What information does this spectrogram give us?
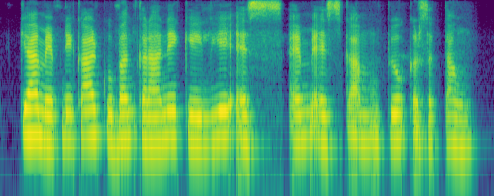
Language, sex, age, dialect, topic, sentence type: Hindi, female, 18-24, Awadhi Bundeli, banking, question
